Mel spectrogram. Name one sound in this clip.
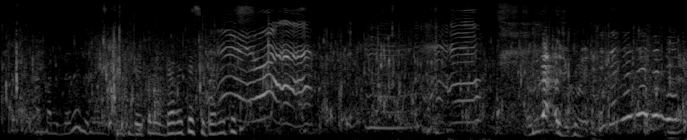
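Small legs splash through shallow water.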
